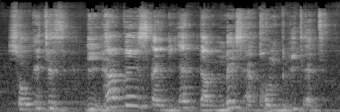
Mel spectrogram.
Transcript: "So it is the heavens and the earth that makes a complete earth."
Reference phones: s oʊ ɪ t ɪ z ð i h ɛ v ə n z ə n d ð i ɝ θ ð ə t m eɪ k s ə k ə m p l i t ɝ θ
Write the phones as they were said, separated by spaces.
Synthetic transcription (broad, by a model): s oʊ ɪ t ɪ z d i h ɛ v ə n s ə n d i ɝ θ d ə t m eɪ k s ə k ə m p l i t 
